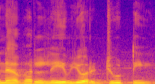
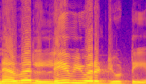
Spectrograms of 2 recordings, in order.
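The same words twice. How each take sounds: First: Said in the usual way. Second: Never thrown out loud and high, the word Never hit hardest; a preacher hammering home Never; emphatic never. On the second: Shown as a demonstration. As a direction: ring out Never leave your duty as a command.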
